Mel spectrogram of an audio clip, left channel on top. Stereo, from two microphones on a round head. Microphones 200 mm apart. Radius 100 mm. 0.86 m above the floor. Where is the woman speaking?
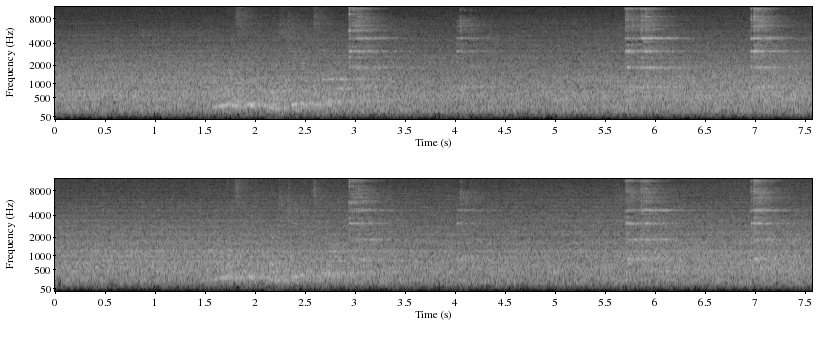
20° right (ahead or behind), 1.1 m.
